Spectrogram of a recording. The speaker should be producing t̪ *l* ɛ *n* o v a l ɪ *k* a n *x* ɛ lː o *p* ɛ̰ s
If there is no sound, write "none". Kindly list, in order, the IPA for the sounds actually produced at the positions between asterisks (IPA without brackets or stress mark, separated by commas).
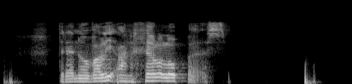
ɾ, n, ʔ, x, p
